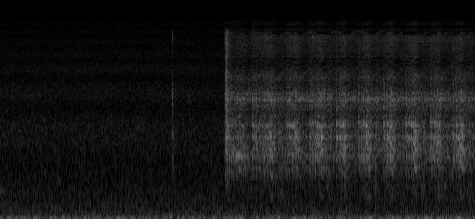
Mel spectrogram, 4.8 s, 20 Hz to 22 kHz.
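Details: VW 2.0L AZG engine cranks OK but will not start: even starter cranking rhythm that keeps turning over without ever firing or picking up; crank no start.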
